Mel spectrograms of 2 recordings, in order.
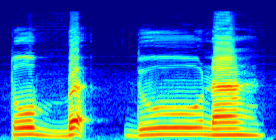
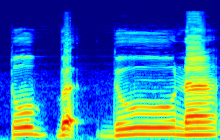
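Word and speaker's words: تُبْدُونَ: Yang pertama tidak mantul. tidak mantul. Contoh, tubduna wa aamu ma tubduna. Ah, ini salah. Yang kedua harus kita perhatikan ya, Teman-teman. Yang kedua bnya itu ditambahkan hamzah. Contoh tubuna tubduna. Ah, ini sama itu salah.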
